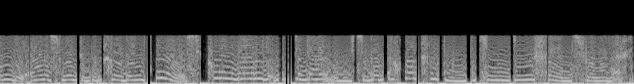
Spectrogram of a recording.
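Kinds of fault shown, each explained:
Linear audio read as companded: The speech was stored as plain linear 8-bit samples, but the player decodes every byte as a mu-law code. Mu-law packs its loudest steps next to the codes that plain audio uses for near-silence. So tiny values just to one side of zero burst out as the largest outputs. Values on the other side stay small. The whole clip becomes a very loud, harsh distortion, loud even in pauses.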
